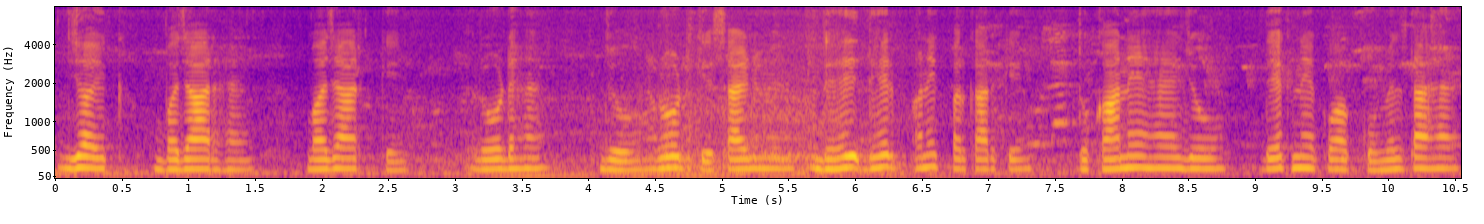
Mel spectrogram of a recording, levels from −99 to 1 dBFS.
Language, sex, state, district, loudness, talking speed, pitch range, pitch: Hindi, female, Bihar, Purnia, -19 LUFS, 155 wpm, 170-185 Hz, 175 Hz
